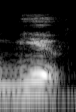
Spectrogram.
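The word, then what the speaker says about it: Meute: I don't know exactly where, Eastern Europe called Mute.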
